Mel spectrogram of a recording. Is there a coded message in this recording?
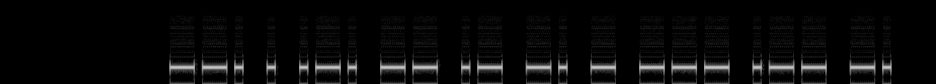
Yes: Morse code from 1.7 to 8.9 s, heard as a keyed tone, about 15 wpm, 800 Hz. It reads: GERMANTOWN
